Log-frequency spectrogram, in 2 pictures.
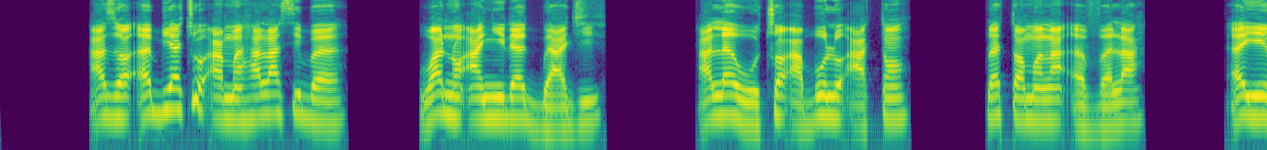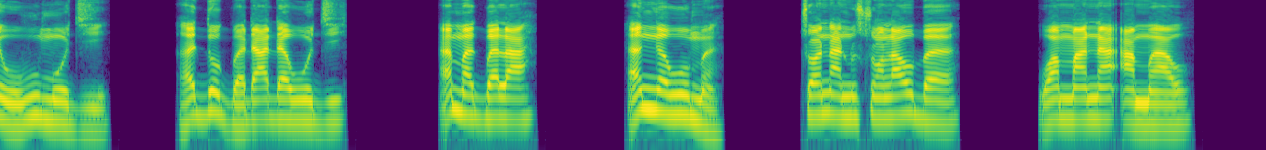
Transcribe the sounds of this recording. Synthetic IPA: a̰˨zɔ˨ʔɛ˦bi˦a˦t͡ʃo˦ʔa˨mɛ̃˨ɦa˦la˦si˦bɛ˦ | wo˦a˦nɔ̃˨ʔa˨ɲĩ˦ɖɛ˦ɡ͡bɛ˨a˨d͡ʑi˦ | a̰˨lɛ˦wo˨t͡ʃɔ˦ʔa̰˨bo˦lo˦ʔa̰˨t̪ɔ̃˦ | k͡plɛ˦t̪ɔ˦mɛ̃˨lã˦ʔɛ˨vɛ˨la˦ | e˦jɛ˦wo˨wu˦mõ˨d͡ʑi˨ | ɦɛ˦d̪o˦ɡ͡bɛ˨ɖa˦ɖɛ˦wo˦d͡ʑi˦ | ɛ̰˦mɛ̃˨ɡ͡bɛ˦la˦ | ɛ˦ŋɛ̃˦wo˦mɛ̰̃˨ | t͡ʃɔ˦nã˦nũ˦sɾ̃ɔ̃˦la˦wo˦bɛ˦ | wʔo˦a˨mã˨nã˦ʔa˨mɛ̃˨a˨wo˦

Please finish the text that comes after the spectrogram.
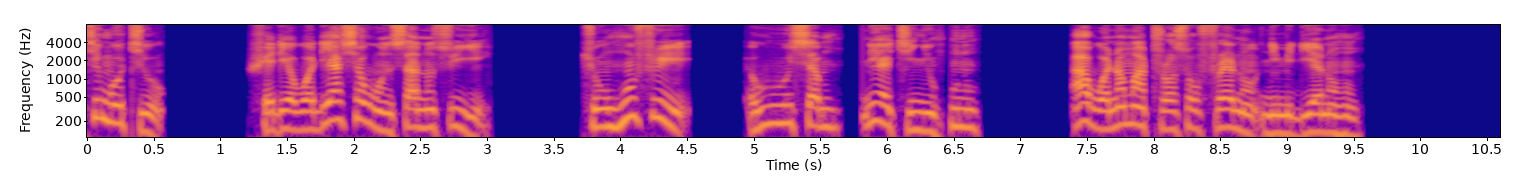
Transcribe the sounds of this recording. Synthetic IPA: tʰi˦mo˦tʰi˨o̰˨ | ɕᶣɛ˨dɪ˨ɛ˨wɔ˨dɪ˦a˦ɕɛ˦wɔ̃˨n̩˨sa˦nʊ̃˦sʊ˦jḛ˨ | t͡ɕʰũ˨nɦʊ̃˦fi˦ɾi˨ | æ˨hu˦hu˦sɛ̃˦mnɪ̃˦æ˨t͡ɕʰĩ˨ɲĩ˨hũ˦nũ˦ | a˦wɔ˨nã˦mã˨tʰʊ˨ɾɔ˦sʊ˦fɾɛ˦nʊ̃˨n̩˨nĩ˨mĩ˨di˦ɛ˦nʊ̃˦ɦʊ̃˦

